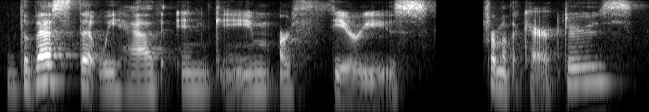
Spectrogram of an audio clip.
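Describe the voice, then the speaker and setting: Lower-pitched woman in analytical discussion. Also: animated, measured pace, creaky. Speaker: podcast co-host. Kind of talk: discussion of a video game, partly reading text aloud.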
